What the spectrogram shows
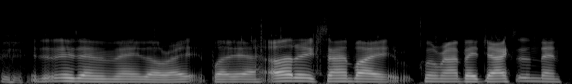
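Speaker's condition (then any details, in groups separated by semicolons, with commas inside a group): Brain injury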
